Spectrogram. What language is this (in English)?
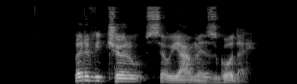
Slovenian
